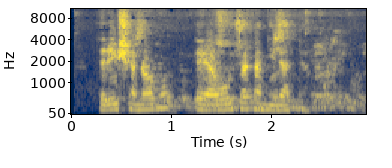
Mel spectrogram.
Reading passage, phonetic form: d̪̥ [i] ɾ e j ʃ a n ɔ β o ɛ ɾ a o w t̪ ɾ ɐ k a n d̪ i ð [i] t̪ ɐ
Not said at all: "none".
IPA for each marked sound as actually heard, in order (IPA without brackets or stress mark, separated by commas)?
e, a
